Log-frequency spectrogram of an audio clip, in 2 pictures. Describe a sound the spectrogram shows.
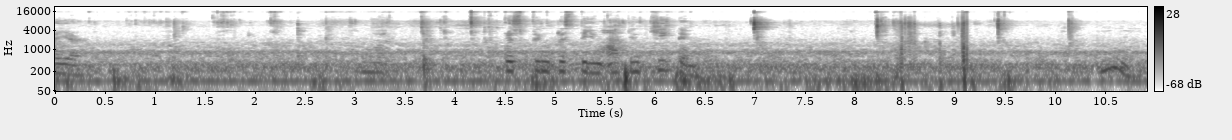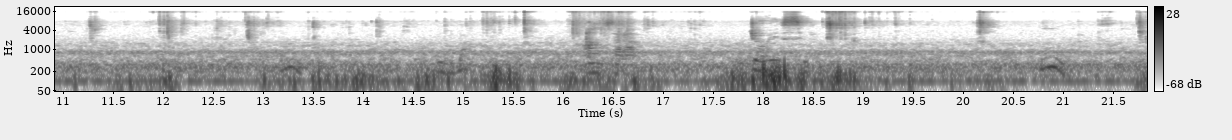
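A young woman chews and smacks her lips loudly.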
